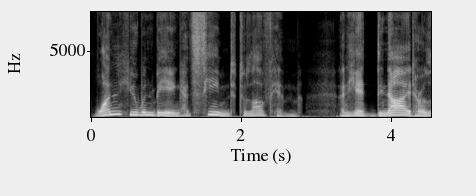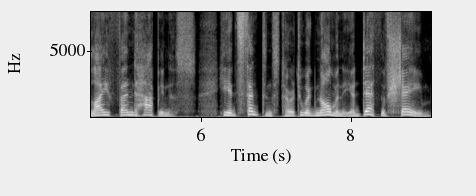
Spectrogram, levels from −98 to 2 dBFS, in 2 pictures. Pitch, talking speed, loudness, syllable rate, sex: 155 Hz, 170 wpm, -21 LUFS, 4.7 syllables/s, male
